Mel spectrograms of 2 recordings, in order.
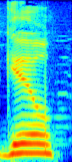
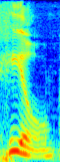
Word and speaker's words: Gil: Today, they're running Framber tomorrow against Luis Gil, who is or Luis Gil. I know that G is silent, or said as an H.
